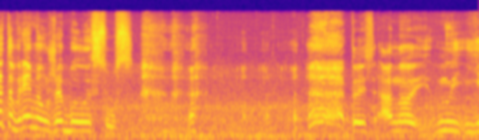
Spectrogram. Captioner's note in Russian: смеётся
